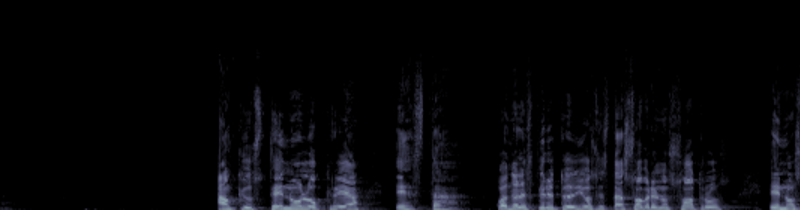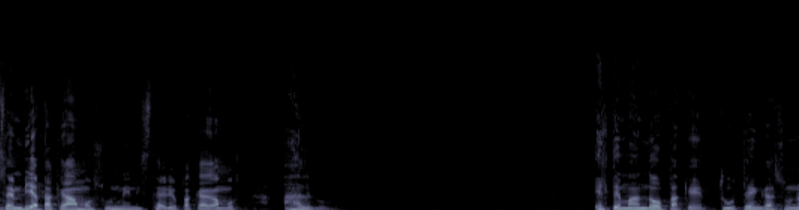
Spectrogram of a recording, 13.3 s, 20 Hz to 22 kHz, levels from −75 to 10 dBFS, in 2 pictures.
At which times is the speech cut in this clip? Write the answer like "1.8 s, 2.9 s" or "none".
4.0 s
